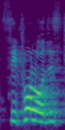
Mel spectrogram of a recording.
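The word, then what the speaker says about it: psephologist: It means totally जो analysis होता है उसको, उसके स्टडी को हम क्या बोलेंगे, सिफोलॉजिस्ट बोलेंगे। क्या बोलेंगे, सिफोलॉजिस्ट बोलेंगे। देखिए इसमें पी साइलेंट रहेगा।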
